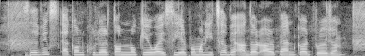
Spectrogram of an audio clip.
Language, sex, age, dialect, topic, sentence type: Bengali, female, 18-24, Rajbangshi, banking, statement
